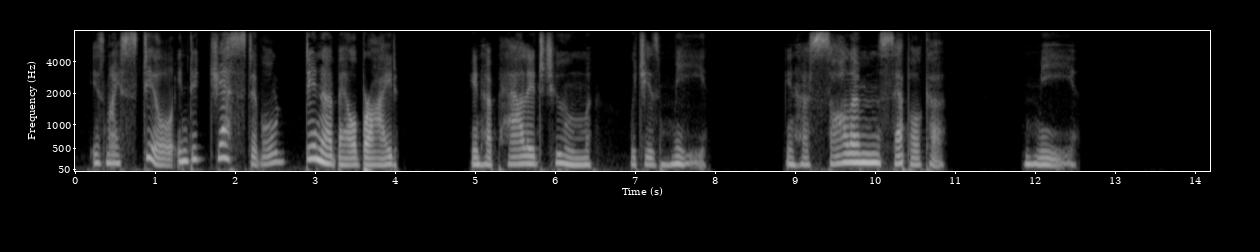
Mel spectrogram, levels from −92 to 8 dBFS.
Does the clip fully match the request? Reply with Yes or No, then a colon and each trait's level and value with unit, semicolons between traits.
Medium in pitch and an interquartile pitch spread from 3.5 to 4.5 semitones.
Yes: medium, 160 Hz; average, 4.2 semitones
